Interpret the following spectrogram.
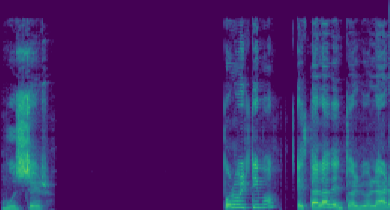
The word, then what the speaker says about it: mujer: El tercer fonema es la fricativa postalveolar sonora, representada con la letra G ante vocales como la E o la I, y pronunciada como sh, tal como se observa en la palabra mujer.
